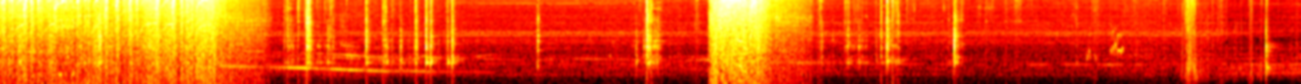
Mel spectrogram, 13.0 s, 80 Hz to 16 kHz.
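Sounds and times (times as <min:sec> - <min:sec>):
loud hissing burst: 0:00.0 - 0:02.7, 0:07.1 - 0:08.2.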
